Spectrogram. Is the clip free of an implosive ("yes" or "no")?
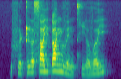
no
